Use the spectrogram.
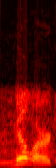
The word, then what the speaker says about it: Millard: first half for the birds down 17-15 Chad Millard or Millard is the way that's pronounced the transfer from Louisville he's a senior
